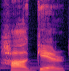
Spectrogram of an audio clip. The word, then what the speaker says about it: Hagar: water in the wilderness the name Hagar can be pronounced Hager meaning the stranger or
